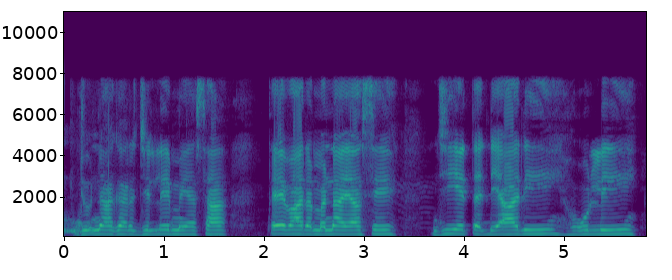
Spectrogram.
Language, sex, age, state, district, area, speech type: Sindhi, female, 30-45, Gujarat, Junagadh, urban, spontaneous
